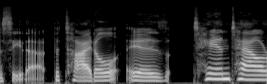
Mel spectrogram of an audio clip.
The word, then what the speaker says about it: Tantau: that the title is tantel rhymes with Wow because that's how I remind myself to say their name correctly and so much about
